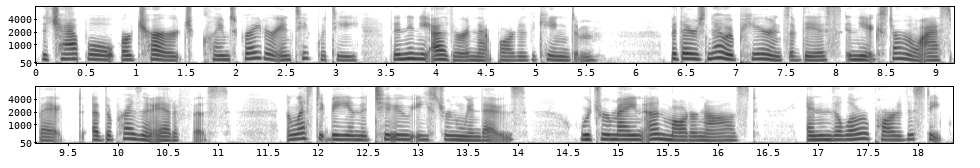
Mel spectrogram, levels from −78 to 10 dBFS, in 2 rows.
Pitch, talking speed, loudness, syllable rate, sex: 220 Hz, 165 wpm, -21 LUFS, 5.1 syllables/s, female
